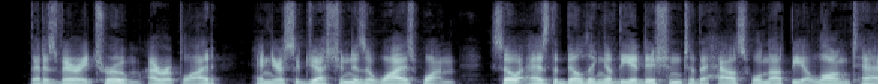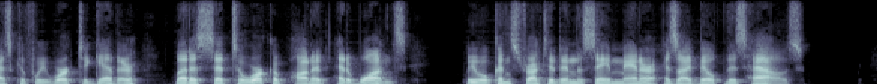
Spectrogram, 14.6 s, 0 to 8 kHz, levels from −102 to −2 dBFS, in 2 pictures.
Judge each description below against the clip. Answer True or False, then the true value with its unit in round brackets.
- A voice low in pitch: True (105 Hz)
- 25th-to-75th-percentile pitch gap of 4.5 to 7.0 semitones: True (5.2 semitones)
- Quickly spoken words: True (225 wpm)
